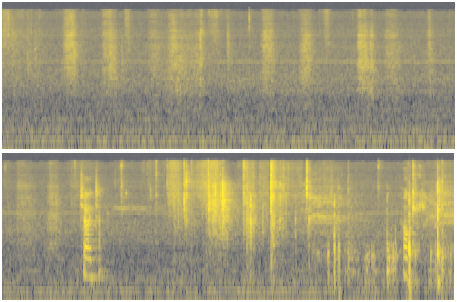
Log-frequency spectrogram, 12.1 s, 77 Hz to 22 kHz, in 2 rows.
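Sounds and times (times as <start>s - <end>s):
low room hum: 0.0s - 12.0s
marker scratching on paper: 0.8s - 7.1s.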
